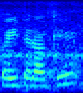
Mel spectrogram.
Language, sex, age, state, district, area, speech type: Urdu, female, 18-30, Uttar Pradesh, Aligarh, urban, spontaneous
